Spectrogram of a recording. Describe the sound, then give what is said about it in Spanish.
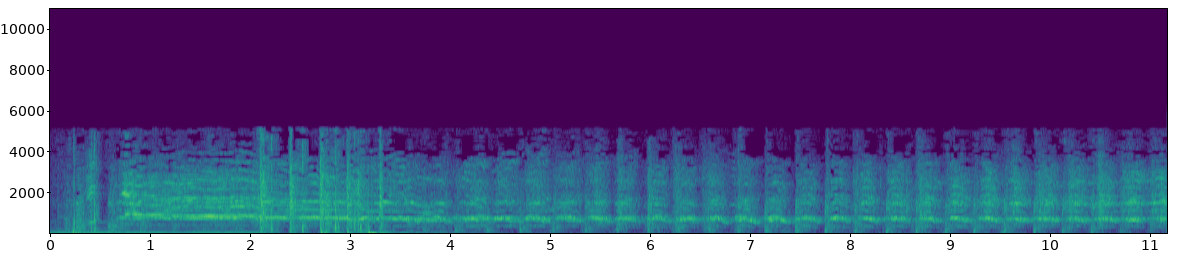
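Guijuelo football players celebrating as they burst into a press room, loud shouting and cheering that settles into rhythmic clapping and chanting voices. “Bueno, pues ahí están la alegría de los jugadores del Guijuelo que entraban en sala de prensa, celebración en el campo.”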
